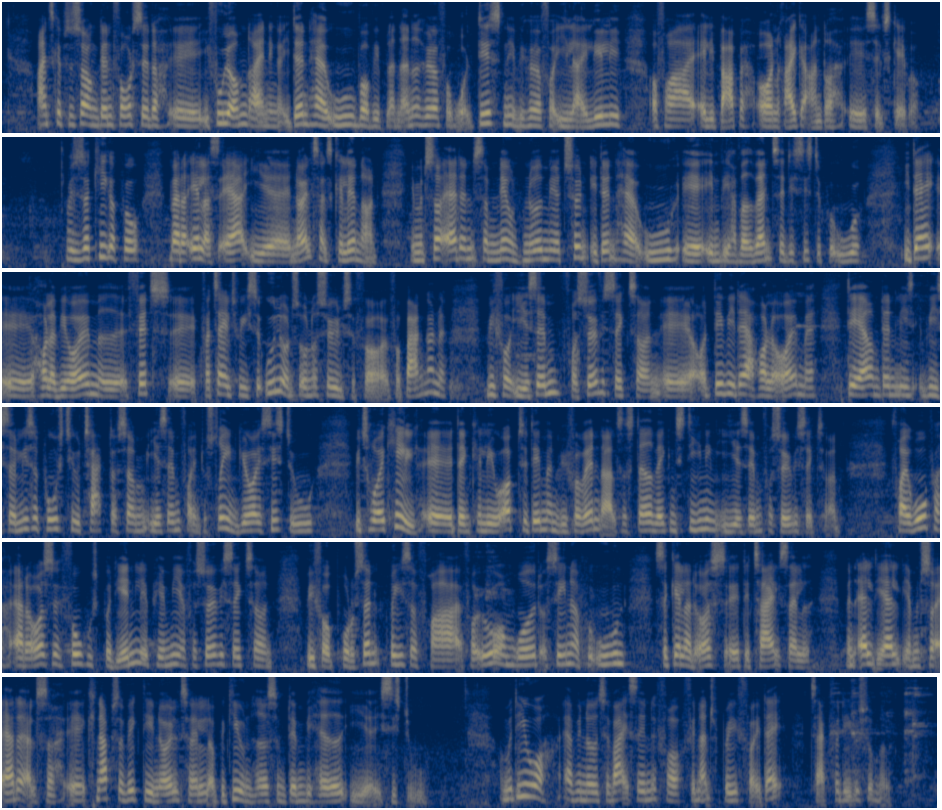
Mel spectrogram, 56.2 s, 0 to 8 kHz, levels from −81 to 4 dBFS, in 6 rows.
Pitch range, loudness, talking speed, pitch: 175-220 Hz, -29 LUFS, 215 wpm, 200 Hz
